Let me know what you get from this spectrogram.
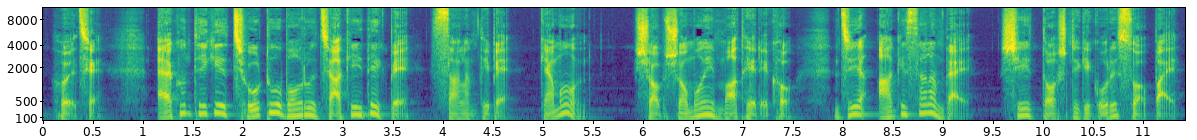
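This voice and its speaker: A man voicing a kindly Islamic schoolteacher in a cartoon, gently instructing a child in a didactic way. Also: on the low side, full character voice. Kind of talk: animated cartoon dialogue.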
